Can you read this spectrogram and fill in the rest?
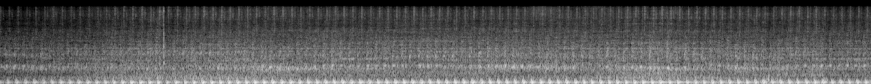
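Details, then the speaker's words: Suzuki Eiger 4x4 ATV, bought beat up and fixed: starts right up, quick, even thumping idle at about four beats a second, no misses, knocks or smoke; normal, healthy idle after repair. "It starts right up, no issues at all. Lights all work."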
